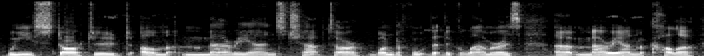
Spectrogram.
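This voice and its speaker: This man's voice sits in the mid range, level in tone and slow in delivery, with a little background noise. He's a let's play host recording on a desk mic at his home computer setup, rambling casually through gameplay with slang, swearing, and the occasional bit of text read out loud.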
